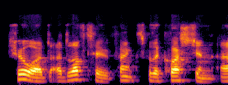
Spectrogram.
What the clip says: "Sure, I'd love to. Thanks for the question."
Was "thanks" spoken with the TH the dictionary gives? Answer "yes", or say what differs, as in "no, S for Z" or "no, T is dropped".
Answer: yes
